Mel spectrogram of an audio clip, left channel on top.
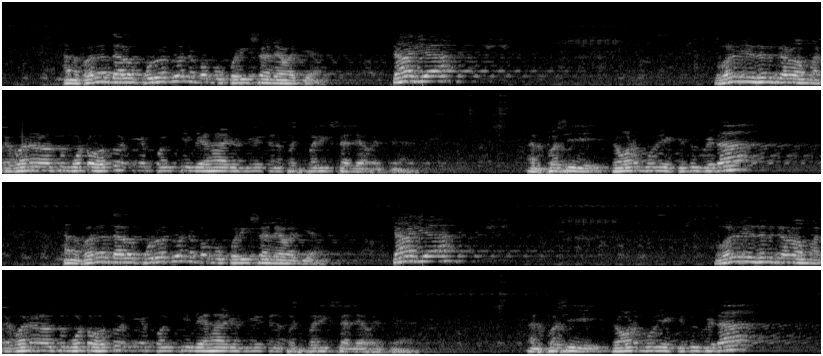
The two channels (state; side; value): normal; both; correlation 0.69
